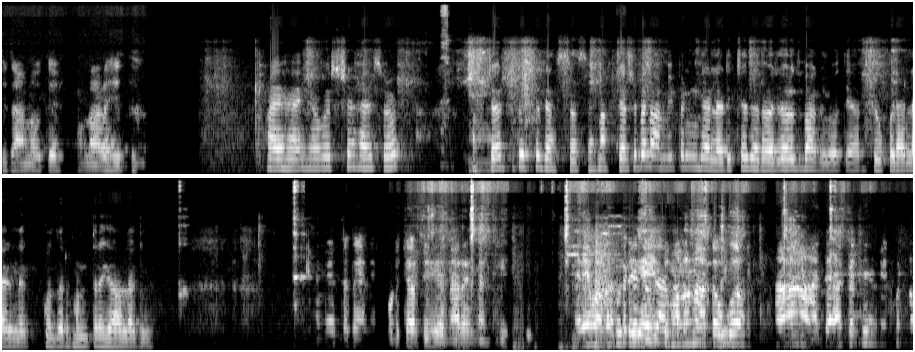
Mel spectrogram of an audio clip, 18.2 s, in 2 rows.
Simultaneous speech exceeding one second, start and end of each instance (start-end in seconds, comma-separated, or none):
15.2-16.4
